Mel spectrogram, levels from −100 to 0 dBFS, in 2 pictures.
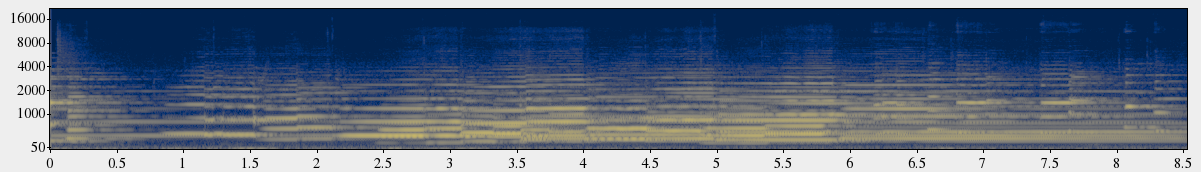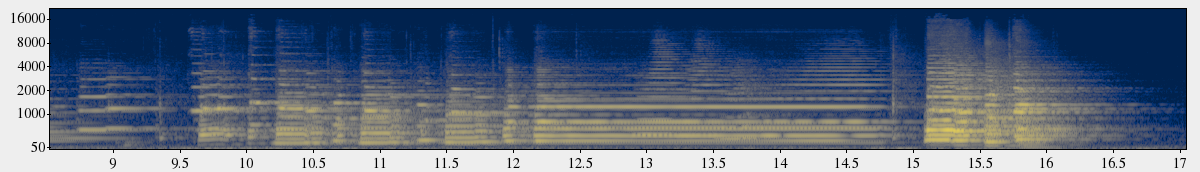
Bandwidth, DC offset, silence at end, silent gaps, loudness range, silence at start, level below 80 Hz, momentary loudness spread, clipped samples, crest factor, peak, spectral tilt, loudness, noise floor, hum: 12 kHz; under 0.1%; 0.65 s; none; 9 LU; 0 s; -64 dBFS; 15 LU; under 0.1%; 22 dB; -6 dBFS; -6.5 dB/octave; -28 LUFS; -59 dBFS; none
